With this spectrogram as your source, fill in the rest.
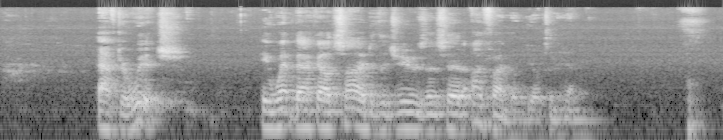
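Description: A man speaks calmly through a microphone, heard as if over an online call.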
